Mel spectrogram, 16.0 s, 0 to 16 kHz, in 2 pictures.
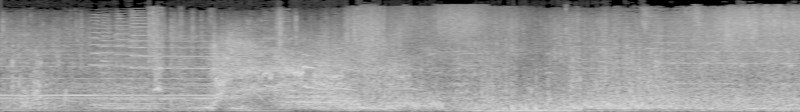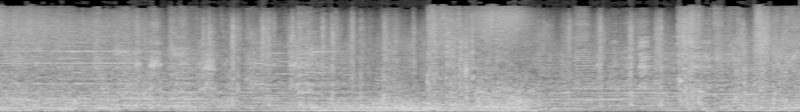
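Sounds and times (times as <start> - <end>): tense action music: 0.0 - 16.0.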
